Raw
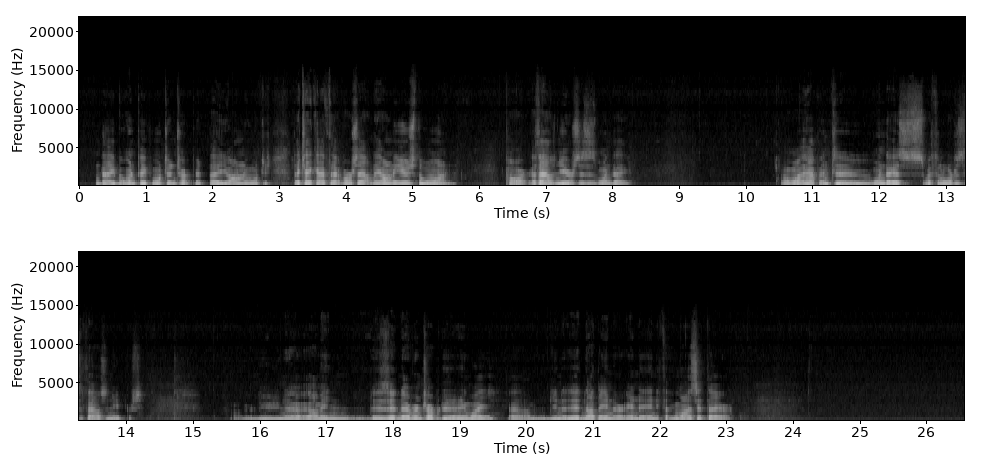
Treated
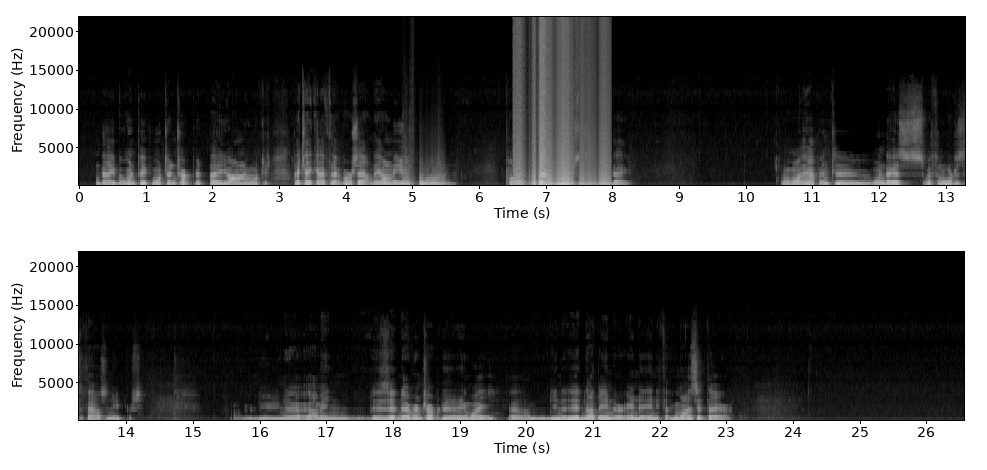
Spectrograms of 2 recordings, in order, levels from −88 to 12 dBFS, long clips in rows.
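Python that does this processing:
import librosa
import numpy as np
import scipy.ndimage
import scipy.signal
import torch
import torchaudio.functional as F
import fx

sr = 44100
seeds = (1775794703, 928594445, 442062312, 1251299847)

y = fx.peak_eq(x, sr, hz=1200.0, db=9.0, octaves=0.75, at=(1.32, 3.3))
y = fx.running_max(y, sr, window=33, at=(4.84, 5.56))
y = fx.halfwave_hold(y, sr, at=(6.5, 7.98))
y = fx.lowpass(y, sr, hz=fx.line((11.3, 2000.0), (12.12, 3700.0)), slope=6, at=(11.3, 12.12), fade=0.02)
y = fx.peak_eq(y, sr, hz=120.0, db=7.5, octaves=2.4, at=(19.3, 22.72))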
